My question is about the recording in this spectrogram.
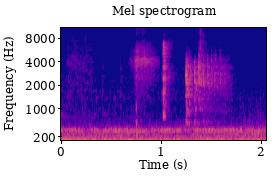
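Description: A six-sided die rolls during a tabletop role-playing game, giving a few light, brief clattering clicks over a steady low hum.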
